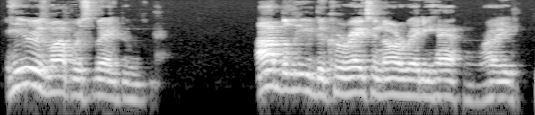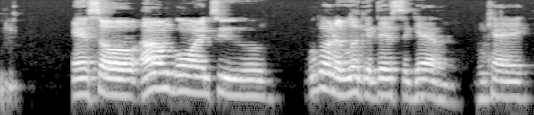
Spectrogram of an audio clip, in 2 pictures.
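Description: A man's voice: mid-range voice, steady tone, a little slow. A man in his thirties, host of a finance channel, talking casually to camera at his desk at home, reading article excerpts aloud and commenting on them. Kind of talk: casual stock analysis talk to camera. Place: small room at home. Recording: echoey room.

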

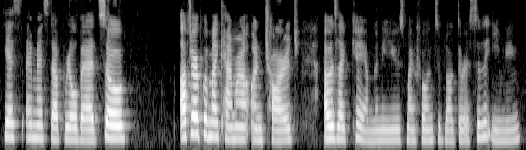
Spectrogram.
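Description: A woman's voice: on the high side, fairly even intonation, a little fast. A woman in her twenties talking casually to camera in a vlog, chatty and self-deprecating, recorded on a phone with an earphone mic in a living room. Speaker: vlogger. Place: indoor living room at night.

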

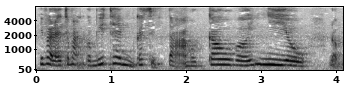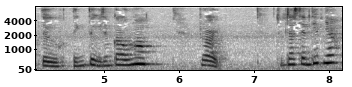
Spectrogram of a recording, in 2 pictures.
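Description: A woman teaching a language lesson, patiently repeating phrases slowly for learners and reading example sentences quickly. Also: fairly high pitch. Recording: roomy with faint background hum.

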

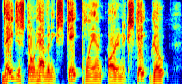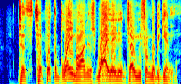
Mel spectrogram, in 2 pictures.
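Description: A man chatting casually with gaming friends, animated, swearing freely and laughing often. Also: lowish voice, moderate pace, no room sound.

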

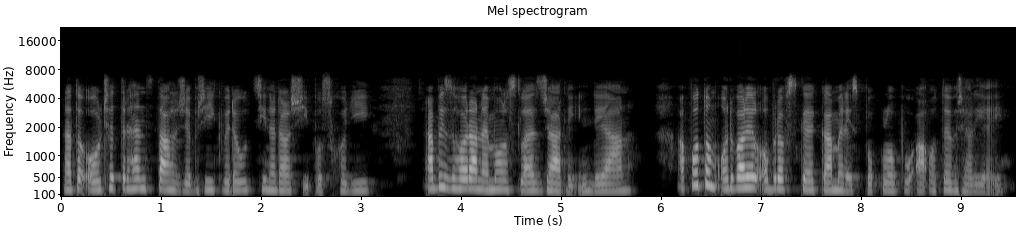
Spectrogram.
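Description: A woman reading an adventure audiobook aloud with steady storytelling delivery. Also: mid-range voice, muffled recording. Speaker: audiobook reader. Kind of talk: audiobook narration.

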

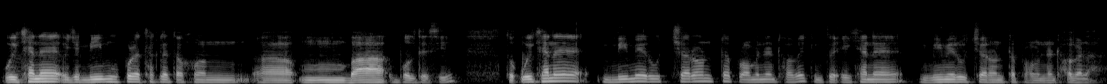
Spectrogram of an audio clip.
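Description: A man in an online class asks a polite, halting question about a recitation rule. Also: on the low side, no echo. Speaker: student in class. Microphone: video call. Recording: muffled lo-fi video call audio.

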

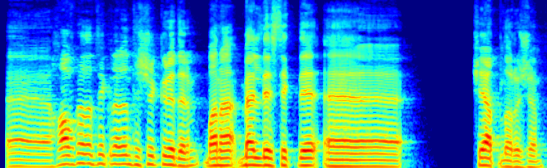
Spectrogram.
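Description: A man's voice: medium pitch, steady tone, a little fast, a little mellow, clear, resonant tone. A young man livestreaming, chatting casually and swearing as he talks straight to his chat at a desk microphone. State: voice strained after hoarseness. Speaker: streamer.

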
